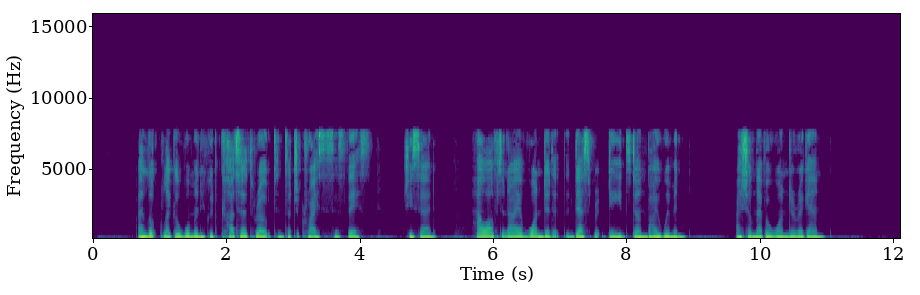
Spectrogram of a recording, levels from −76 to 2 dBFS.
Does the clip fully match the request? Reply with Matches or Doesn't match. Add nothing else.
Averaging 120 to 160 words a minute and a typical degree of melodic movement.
Doesn't match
